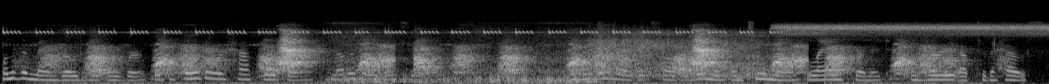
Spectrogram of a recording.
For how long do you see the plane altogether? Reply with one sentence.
You can hear the plane for 5 seconds altogether.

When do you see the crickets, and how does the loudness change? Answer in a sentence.
The crickets can be heard from 0.0 to 10.4 s, at a steady volume.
